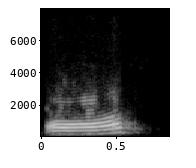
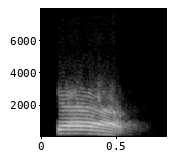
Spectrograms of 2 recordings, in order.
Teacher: قاف اور دوسرا کاف جو ہے زبان کو کاف کی ہی جگہ سے کچھ منہ کی طرف جو سخت تالو ہے اس کو لگائیں تو باریک آواز کے ساتھ کاف ادا ہوگا۔ قاف پر ہے، کاف باریک ہے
